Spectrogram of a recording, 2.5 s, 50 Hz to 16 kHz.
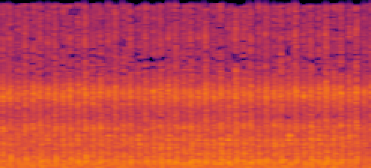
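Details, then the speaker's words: Rebuilt Mitsubishi Canter HD 125 PS diesel after reassembly: loud, clattery idle with an uneven pulsing beat and heavy engine shaking; injection pump suspected, to be taken apart next. "ini Rencananya mau kita lanjutkan pembongkaran pumpnya supaya langsamnya dan suaranya ya tidak kasar dan guncangan mesin tidak begitu parah ya"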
